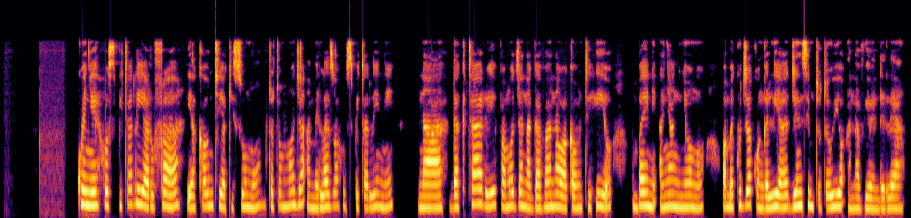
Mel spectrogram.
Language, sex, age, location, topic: Swahili, female, 18-24, Kisumu, health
